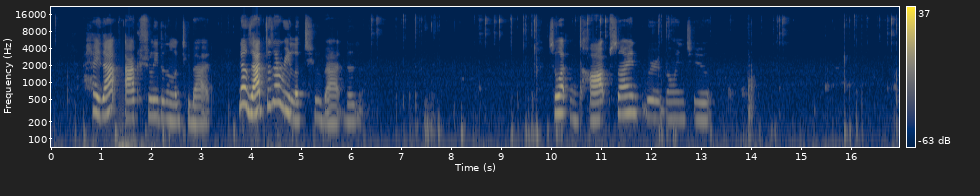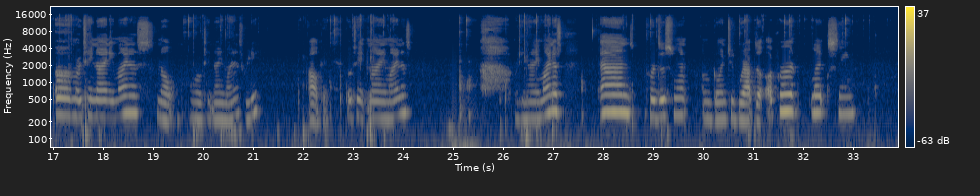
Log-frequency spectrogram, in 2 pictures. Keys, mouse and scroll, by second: 6.9 Tab, 7.2 Tab, 7.5 shift+f, 8.9 right click, 9.2 Tab, 9.6 shift+f, 10.8 Tab, 11.0 right click, 11.8-12.2 scroll down 2, 12.3 shift+f, 15.6 scroll down 3, 15.9 a, 16.1 g, 16.9 r, 19.9 shift+f, 20.5 shift+f, 22.8 r, 28.4 g, 29.1 g, 31.0 g, 31.9 g, 33.1-33.9 scroll up 8.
